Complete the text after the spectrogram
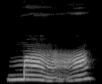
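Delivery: scoop "ma" down and up; drawn-out falling-rising "ma"; third tone. Shown as a demonstration. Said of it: "when we indicate the four tones".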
